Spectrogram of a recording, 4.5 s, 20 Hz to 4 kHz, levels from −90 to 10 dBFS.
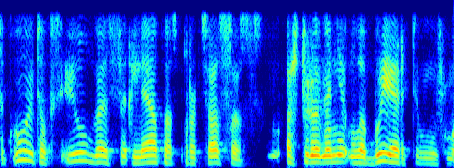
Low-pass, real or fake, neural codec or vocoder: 3.6 kHz; fake; codec, 16 kHz, 2 kbps, X-Codec, HuBERT features, trained on balanced general audio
